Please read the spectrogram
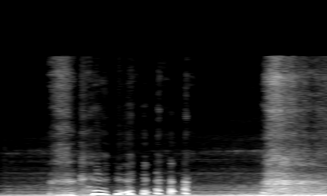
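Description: Hero Splendor motorcycle's single-cylinder engine running steadily under way, with a low road and wind rumble. A short burst of voice comes about half a second in.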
